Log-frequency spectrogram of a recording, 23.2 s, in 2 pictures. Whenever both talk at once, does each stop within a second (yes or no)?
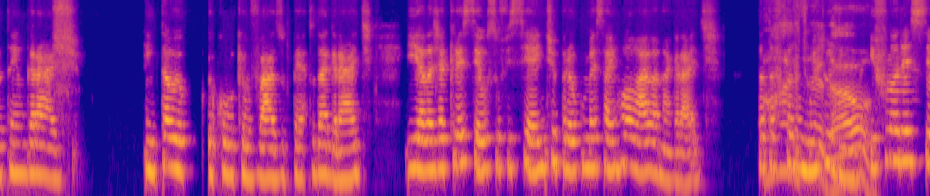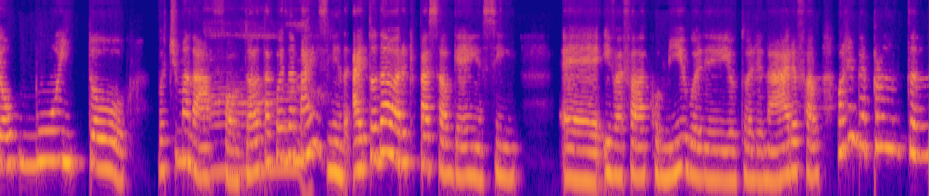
no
